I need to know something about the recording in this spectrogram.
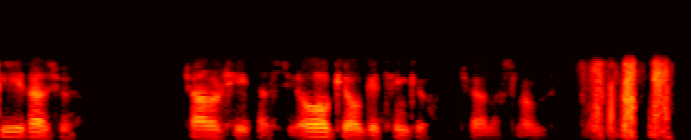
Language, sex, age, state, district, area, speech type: Kashmiri, male, 18-30, Jammu and Kashmir, Pulwama, rural, conversation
